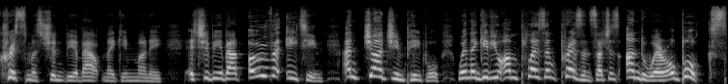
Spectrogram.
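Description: A woman's put-on character voice, high-pitched and fairly quick, with big pitch swings and a bright, sharp tone. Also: few pauses.

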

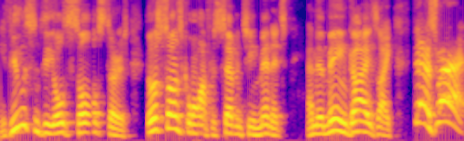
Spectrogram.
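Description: Against a quiet background, a man with an American accent speaks in an animated tone with very wide pitch swings. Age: 60s. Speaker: author. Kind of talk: interview.

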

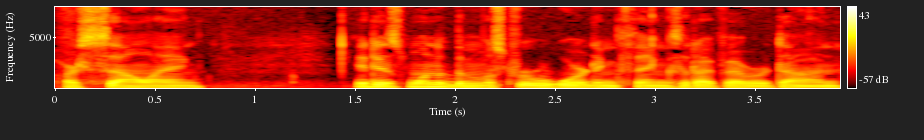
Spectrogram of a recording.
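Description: Recorded with a dry, close sound and no echo, a woman speaks in a very deep, low pitch with ordinary pitch variation. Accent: American. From New York. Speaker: real estate transaction admin. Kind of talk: casual interview.

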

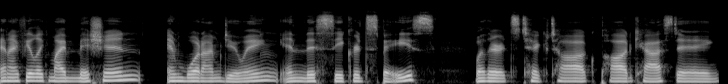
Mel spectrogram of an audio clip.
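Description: Fairly slow and fairly even in intonation, a woman speaks at a very deep, low pitch, the sound dry and close with no echo and the background quiet. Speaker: spiritual coach and podcast host. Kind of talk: casual solo podcast monologue. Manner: grounded, calm.

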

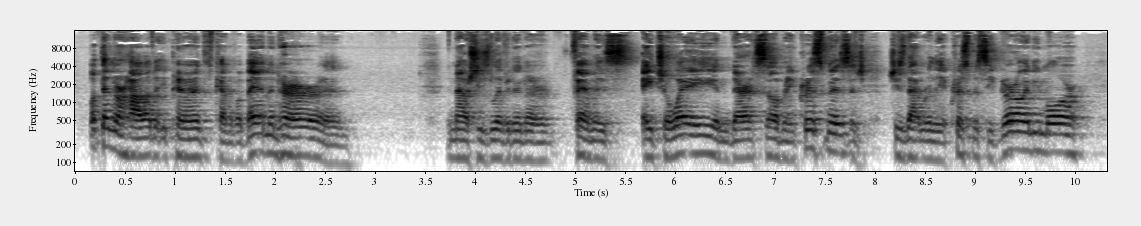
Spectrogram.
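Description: The voice sounds animated, moving at a fairly quick pace with ordinary pitch variation, and the room echo is audible. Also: man, medium pitch for a man. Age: 50s. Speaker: podcast co-host. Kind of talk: casual chat. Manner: animated, talks with his hands.

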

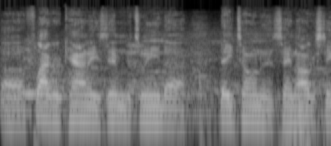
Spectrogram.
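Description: In a Tennessee accent, a man speaks at a fairly quick pace and medium pitch with fairly even intonation, amid audible room echo and noticeable background noise. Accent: Southern US (Tennessee). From Tennessee (Murfreesboro). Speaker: high school football coach. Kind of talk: casual interview.

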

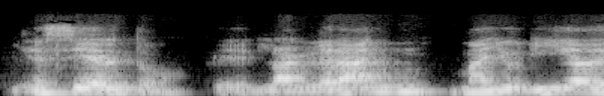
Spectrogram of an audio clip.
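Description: Music plays in the background while a man speaks at a very slow pace with ordinary pitch variation. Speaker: party activist. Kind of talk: panel discussion.

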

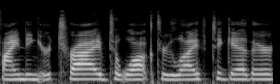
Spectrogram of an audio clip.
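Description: A woman with a Tennessee accent speaks at a high pitch. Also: quiet background. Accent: Southern US (Tennessee). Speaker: mom and nonprofit volunteer. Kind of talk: casual chat.

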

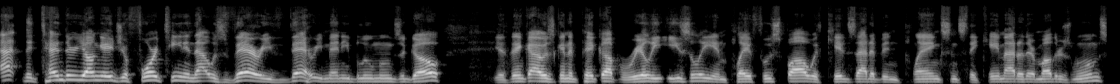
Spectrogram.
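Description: A man speaks with a New York accent. The sound is dry and close, with no echo. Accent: New York American. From New York City. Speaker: podcast host. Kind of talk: casual podcast chat.

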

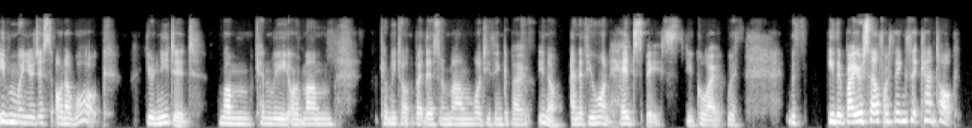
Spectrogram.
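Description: Against a quiet background, a woman with a Scottish accent speaks at a fairly low pitch with lively intonation. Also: moderate pace. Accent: Scottish, Edinburgh. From Edinburgh, Scotland. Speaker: actress. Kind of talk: casual interview chat.

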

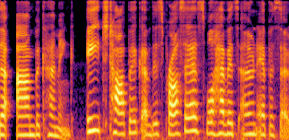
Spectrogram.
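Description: This woman's voice has a bright, sharp tone at a medium pitch, with ordinary pitch variation. The recording is very clean, with a silent background. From US South, southern West Virginia. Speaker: self-help podcaster. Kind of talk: motivational monologue.

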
